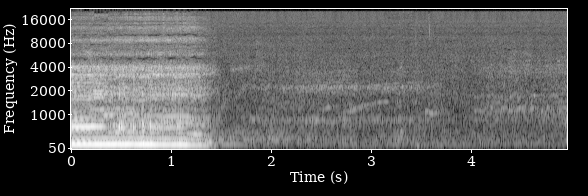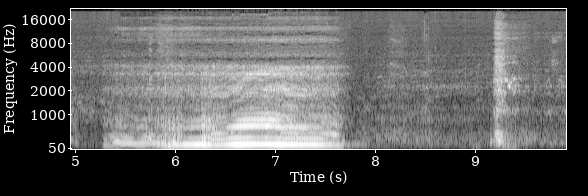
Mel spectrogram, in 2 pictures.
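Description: Deep, drawn-out rumbling snores from a cow, two long breaths several seconds apart with quiet between. Animal snoring.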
